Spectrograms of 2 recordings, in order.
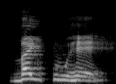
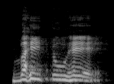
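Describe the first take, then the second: Both takes have the same delivery.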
